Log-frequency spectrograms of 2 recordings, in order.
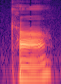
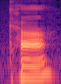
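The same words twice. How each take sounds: The two takes are said the same way.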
